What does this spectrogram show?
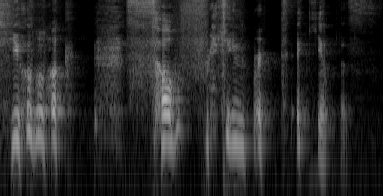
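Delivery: high, loud, slow outburst breaking with laughter; tearful laughter. Acted. Daughter sees her lampshade-faced father, breaks into tearful laughter. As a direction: break into riotous laughter through tears. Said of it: "then she breaks into laughter".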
